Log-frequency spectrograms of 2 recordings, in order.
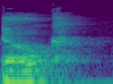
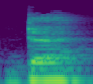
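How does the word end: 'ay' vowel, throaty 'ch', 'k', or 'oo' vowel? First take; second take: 'k'; 'ay' vowel. First: It ends in a hard 'k' sound. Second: It ends in an open 'ay'-like vowel. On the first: "it's no spelt with a K" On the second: "de or doke"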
